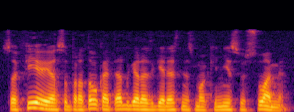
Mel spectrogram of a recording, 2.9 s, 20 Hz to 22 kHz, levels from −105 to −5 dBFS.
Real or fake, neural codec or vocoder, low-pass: real; none; 7.2 kHz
